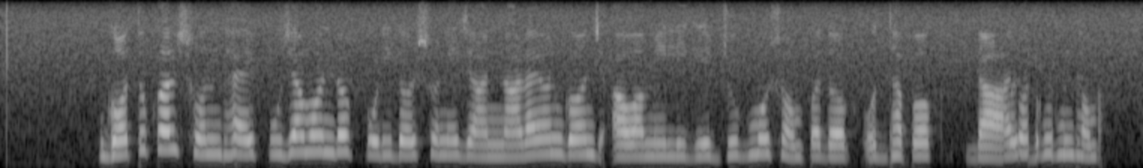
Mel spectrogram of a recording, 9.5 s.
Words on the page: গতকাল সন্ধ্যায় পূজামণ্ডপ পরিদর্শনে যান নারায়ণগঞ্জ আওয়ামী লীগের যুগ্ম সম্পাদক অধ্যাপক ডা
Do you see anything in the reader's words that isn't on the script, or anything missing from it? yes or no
yes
